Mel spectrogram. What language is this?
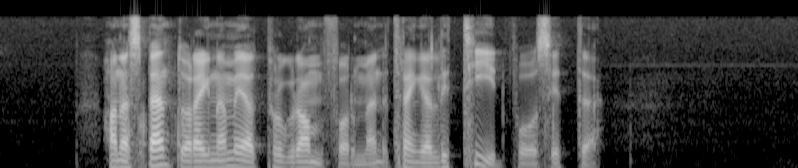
Norwegian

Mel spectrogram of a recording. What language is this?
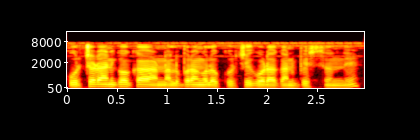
Telugu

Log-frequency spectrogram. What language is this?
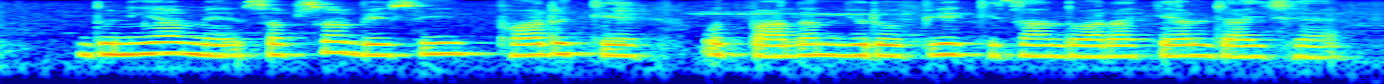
Maithili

